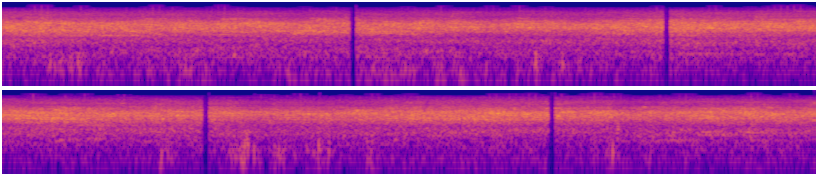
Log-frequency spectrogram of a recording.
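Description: Steady rushing hiss of heavy rain, with very brief dropouts about every one and a half seconds.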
